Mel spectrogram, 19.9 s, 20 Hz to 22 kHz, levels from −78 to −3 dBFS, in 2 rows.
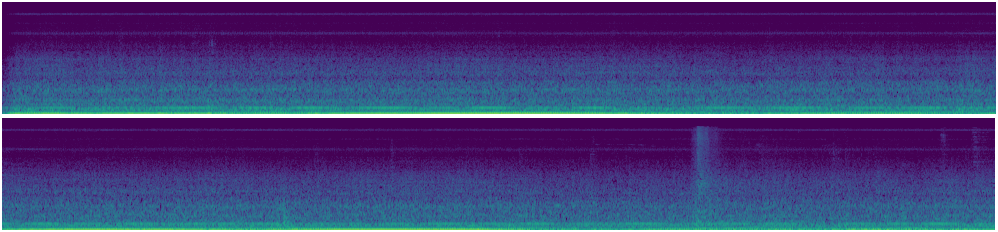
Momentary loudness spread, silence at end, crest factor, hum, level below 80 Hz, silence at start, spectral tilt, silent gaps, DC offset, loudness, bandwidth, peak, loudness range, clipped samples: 9 LU; 0 s; 12 dB; none; -26 dBFS; 0 s; -7 dB/octave; none; under 0.1%; -31 LUFS; 15 kHz; -14 dBFS; 6 LU; under 0.1%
